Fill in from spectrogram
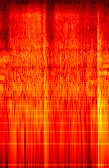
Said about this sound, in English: A plane. There's a plane out there flying low.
